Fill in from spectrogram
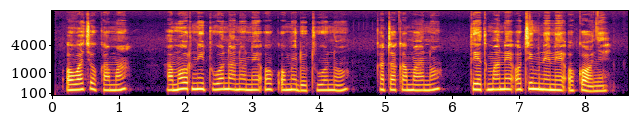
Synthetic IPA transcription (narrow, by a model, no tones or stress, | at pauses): ɔwat͡ʃɔkama | amɔrnɪtwonanɔnɛʔɔkomedotwono | katakamanɔ | t̪et̪manɛʔɔtɪmnɛnɛʔɔkɔɲɛ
